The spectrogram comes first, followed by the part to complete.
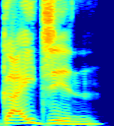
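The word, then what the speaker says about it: gaijin: No, I think um Mark I think you meant gajin. Gajin. Like the the way you spell it is so Russian though. It's it's it's actually romanized as gajin like that foreigner.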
